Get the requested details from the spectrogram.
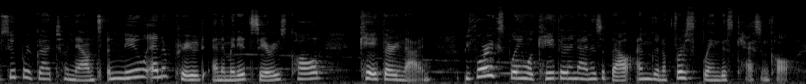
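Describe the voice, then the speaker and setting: A woman talks at a very fast pace in a high pitch with lively intonation. Her tone is dark and mellow. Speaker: casting call announcer, animation project creator. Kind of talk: reading a script. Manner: fast, rushed.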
